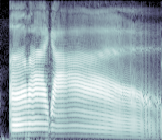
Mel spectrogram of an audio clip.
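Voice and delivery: very drawn-out, droning groan of words; mock-despairing, long-drawn mumble; mumbled to herself. A narrator's reading. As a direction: stretch each word way out, sliding down. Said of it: "mumbled her, to herself".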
